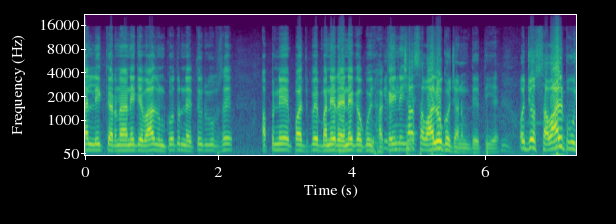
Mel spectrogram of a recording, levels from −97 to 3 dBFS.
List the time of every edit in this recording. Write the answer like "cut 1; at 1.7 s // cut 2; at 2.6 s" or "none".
cut 1; at 4.7 s

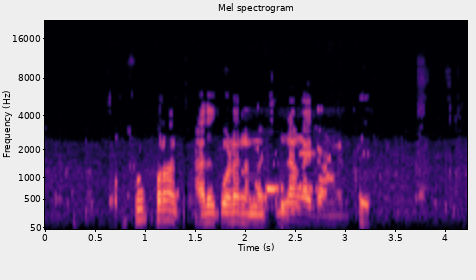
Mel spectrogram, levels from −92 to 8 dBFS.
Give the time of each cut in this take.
cut 1; at 1.4 s

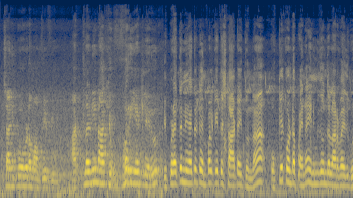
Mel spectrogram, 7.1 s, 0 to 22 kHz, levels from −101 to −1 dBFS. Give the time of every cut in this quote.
cut 1; at 3.3 s

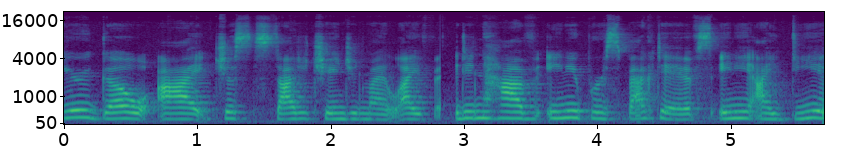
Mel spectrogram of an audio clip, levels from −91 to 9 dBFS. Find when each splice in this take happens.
cut 1; at 2.8 s

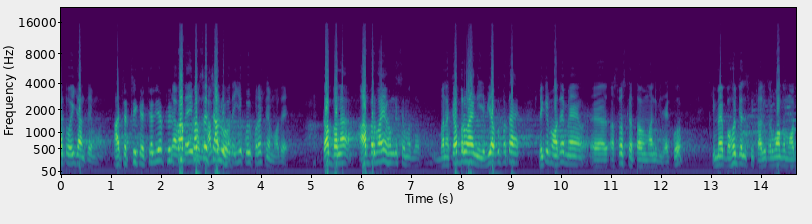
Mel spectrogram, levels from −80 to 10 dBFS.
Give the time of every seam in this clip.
none

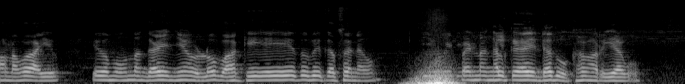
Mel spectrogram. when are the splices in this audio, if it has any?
cut 1; at 4.3 s

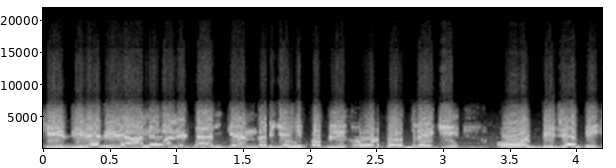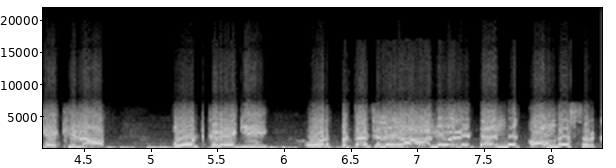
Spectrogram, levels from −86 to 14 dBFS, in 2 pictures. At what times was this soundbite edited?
none

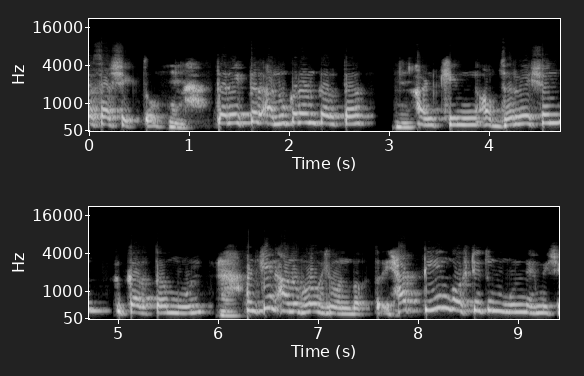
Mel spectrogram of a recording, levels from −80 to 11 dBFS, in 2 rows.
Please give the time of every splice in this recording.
none

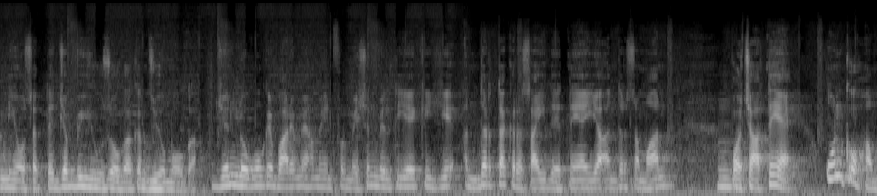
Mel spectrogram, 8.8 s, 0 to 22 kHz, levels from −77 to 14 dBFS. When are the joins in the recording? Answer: cut 1; at 2.1 s

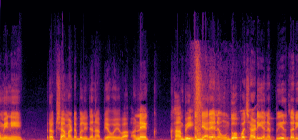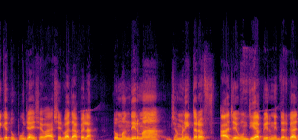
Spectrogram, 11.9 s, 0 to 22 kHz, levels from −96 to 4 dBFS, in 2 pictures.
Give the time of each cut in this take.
cut 1; at 3.9 s

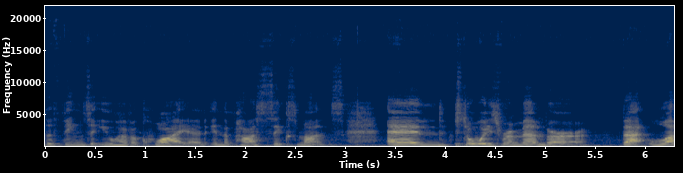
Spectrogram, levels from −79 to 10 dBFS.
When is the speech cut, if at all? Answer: cut 1; at 4.1 s

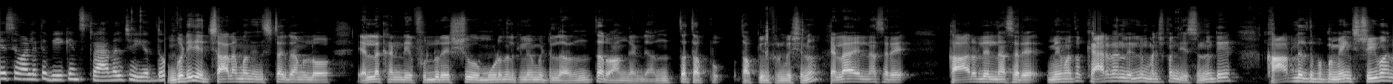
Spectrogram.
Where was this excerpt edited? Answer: cut 1; at 1.6 s // cut 2; at 8.3 s

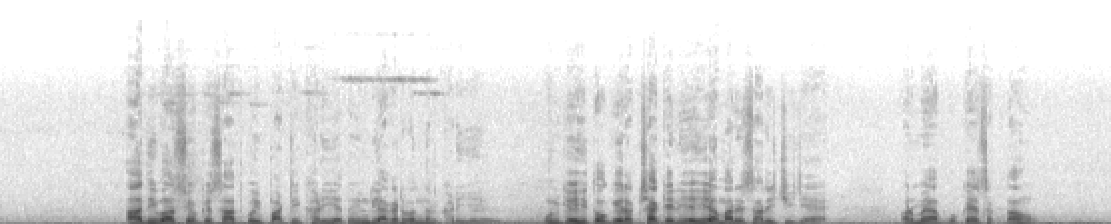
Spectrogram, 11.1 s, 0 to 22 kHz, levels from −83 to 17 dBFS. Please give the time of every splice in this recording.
none

